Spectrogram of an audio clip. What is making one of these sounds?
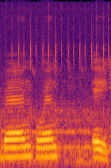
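An electronic controller beeps as a button is pressed.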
